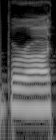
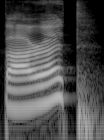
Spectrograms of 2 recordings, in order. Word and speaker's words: Bharat: It's Bharat, not Bharat. Bharat.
